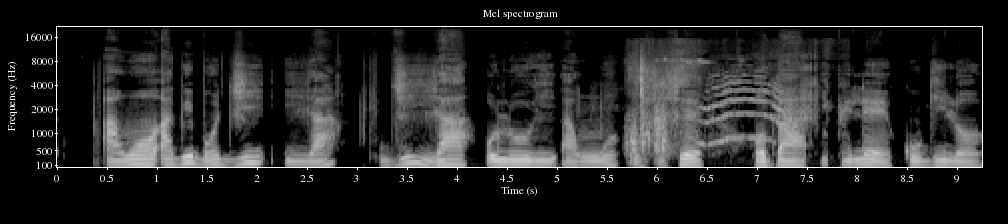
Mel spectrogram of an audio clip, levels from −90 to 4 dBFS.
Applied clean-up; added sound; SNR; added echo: classical method spectral subtraction.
